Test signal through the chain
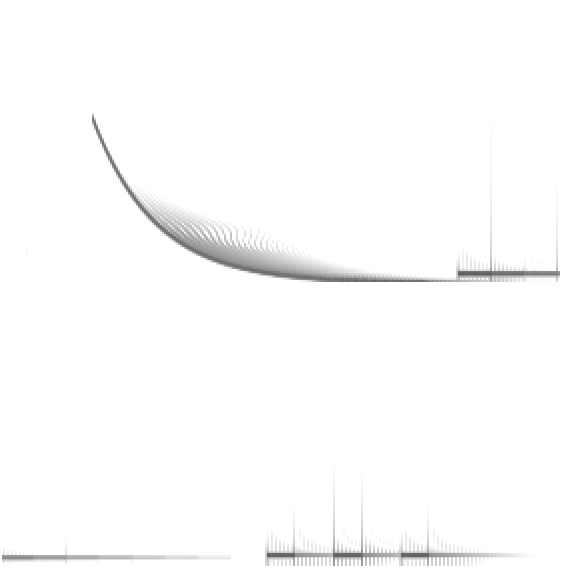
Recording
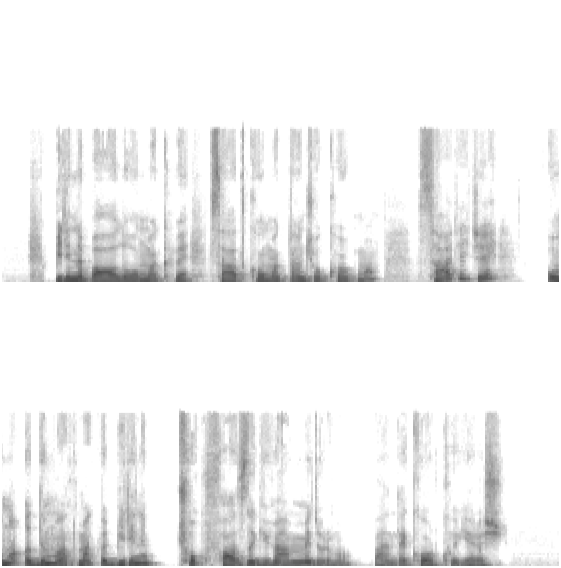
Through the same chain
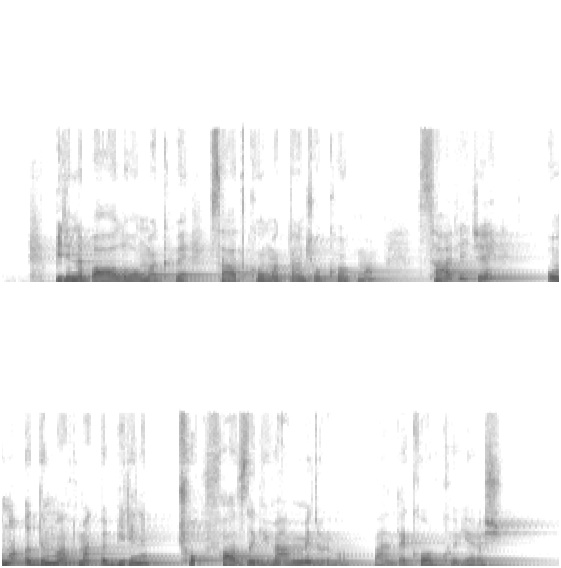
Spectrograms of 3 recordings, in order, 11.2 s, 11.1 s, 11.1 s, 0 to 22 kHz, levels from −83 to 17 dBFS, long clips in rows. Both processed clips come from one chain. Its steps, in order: spring tank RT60 1.4 s, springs 39 ms, chirp 35 ms, DRR 9.5 dB; gain -7 dB

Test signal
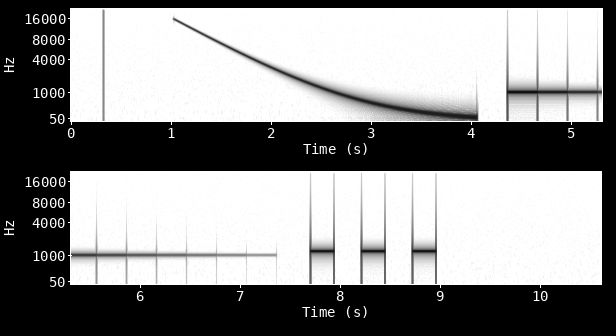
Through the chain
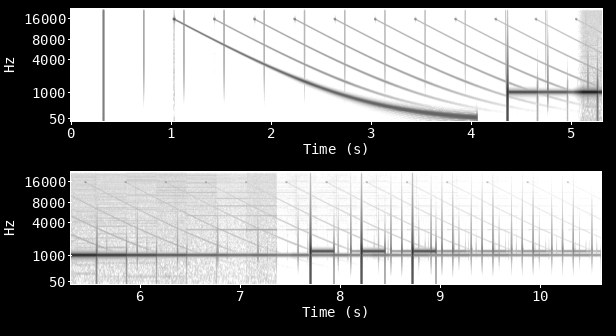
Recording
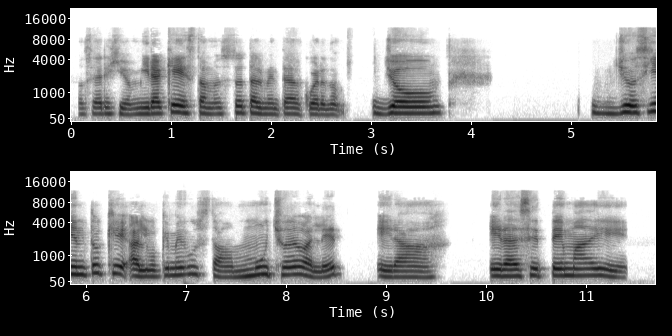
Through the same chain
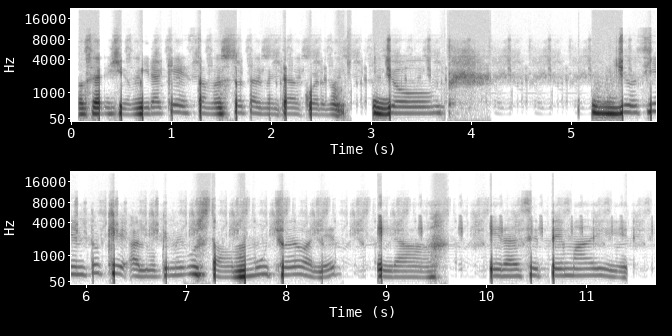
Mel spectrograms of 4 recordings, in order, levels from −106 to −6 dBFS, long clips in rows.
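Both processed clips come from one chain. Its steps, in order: dynamic EQ 1700 Hz, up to +5 dB, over -38 dBFS, Q 3.5; bit-crush 11-bit; flipped gate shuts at -18 dBFS, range -31 dB; thin delay 0.402 s, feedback 84%, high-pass 2500 Hz, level -16 dB; gain +3 dB

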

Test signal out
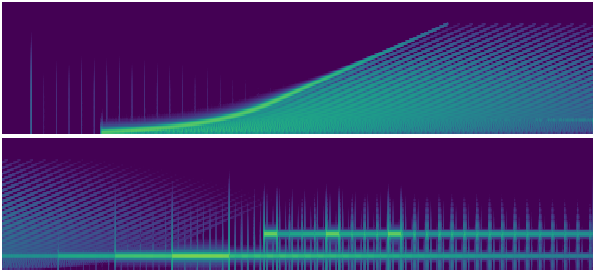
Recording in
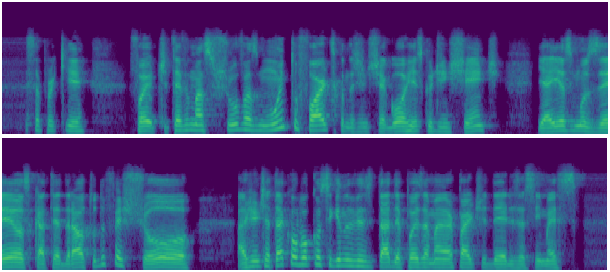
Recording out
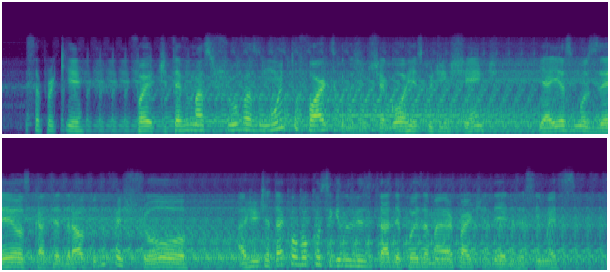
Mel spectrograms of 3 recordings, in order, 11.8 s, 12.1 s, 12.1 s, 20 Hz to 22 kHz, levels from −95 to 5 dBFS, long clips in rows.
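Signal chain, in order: LPF 1800 Hz 12 dB/oct; on a send: swelling echo 0.126 s, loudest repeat 5, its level -16 dB; on the sum: gain +8 dB

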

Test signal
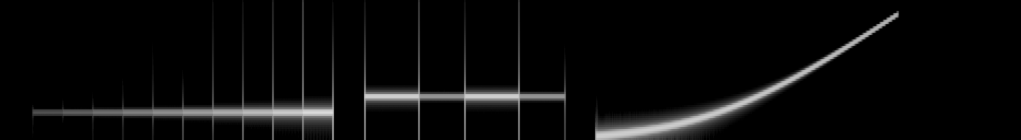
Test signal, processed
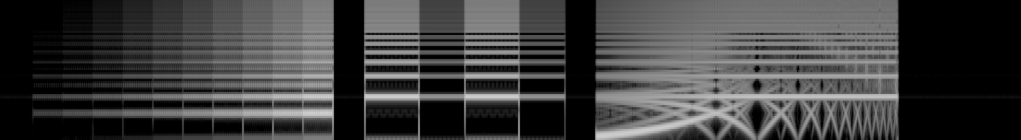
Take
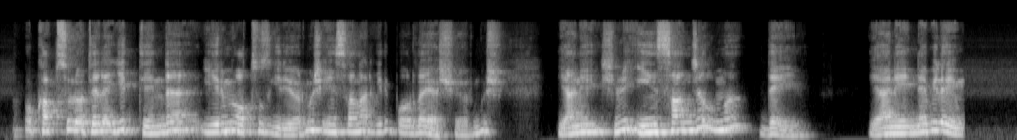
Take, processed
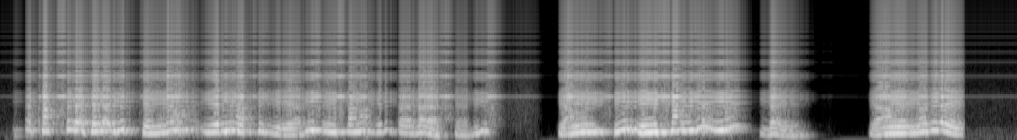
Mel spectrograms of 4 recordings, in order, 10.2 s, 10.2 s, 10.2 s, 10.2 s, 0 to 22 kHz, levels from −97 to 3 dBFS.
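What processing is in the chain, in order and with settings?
sample sorter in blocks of 32 samples

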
